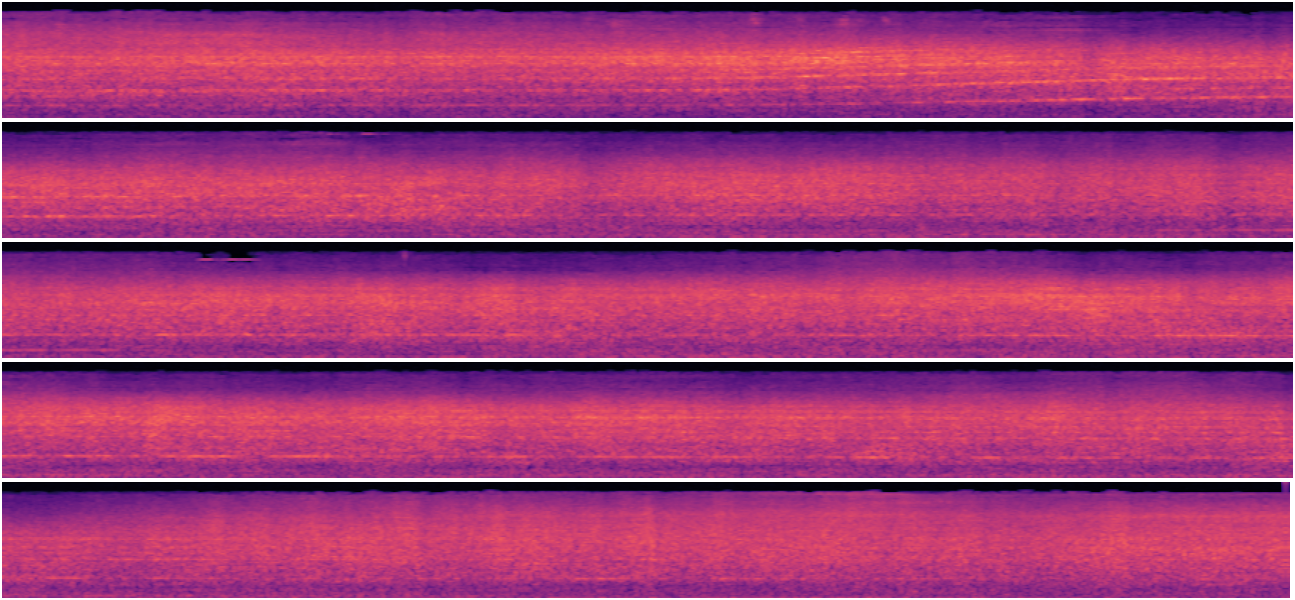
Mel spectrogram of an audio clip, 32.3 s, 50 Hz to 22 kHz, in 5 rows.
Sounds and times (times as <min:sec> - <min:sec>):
Aircraft: 0:00.0 - 0:32.2
Engine: 0:00.0 - 0:32.2.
